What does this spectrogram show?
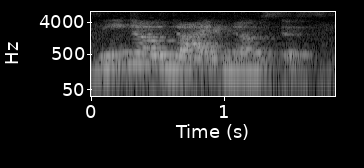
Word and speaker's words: xenodiagnosis: so we're going to talk about it is xenodiagnosis and it's x-e-n-o Xeno diagnosed you take a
